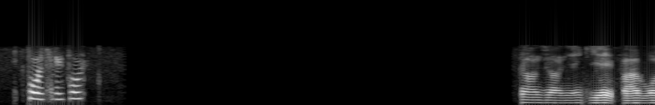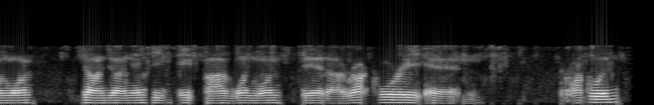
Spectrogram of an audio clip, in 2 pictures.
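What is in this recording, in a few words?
Police Southeast District Dispatch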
